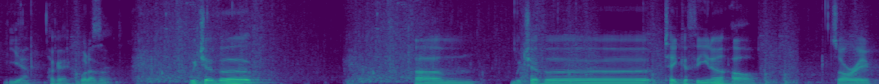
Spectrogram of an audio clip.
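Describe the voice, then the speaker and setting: A man with a fairly low voice commentates a game live for his chat. He is chatty and casual, thinking aloud and apologising as he goes, with noticeable noise behind him. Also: takes it slowly, pauses often, darkish tone. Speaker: game streamer talking to chat.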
